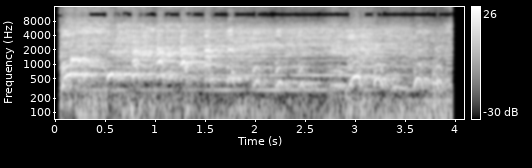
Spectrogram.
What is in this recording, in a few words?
Joker Laugh; Ledger Joker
